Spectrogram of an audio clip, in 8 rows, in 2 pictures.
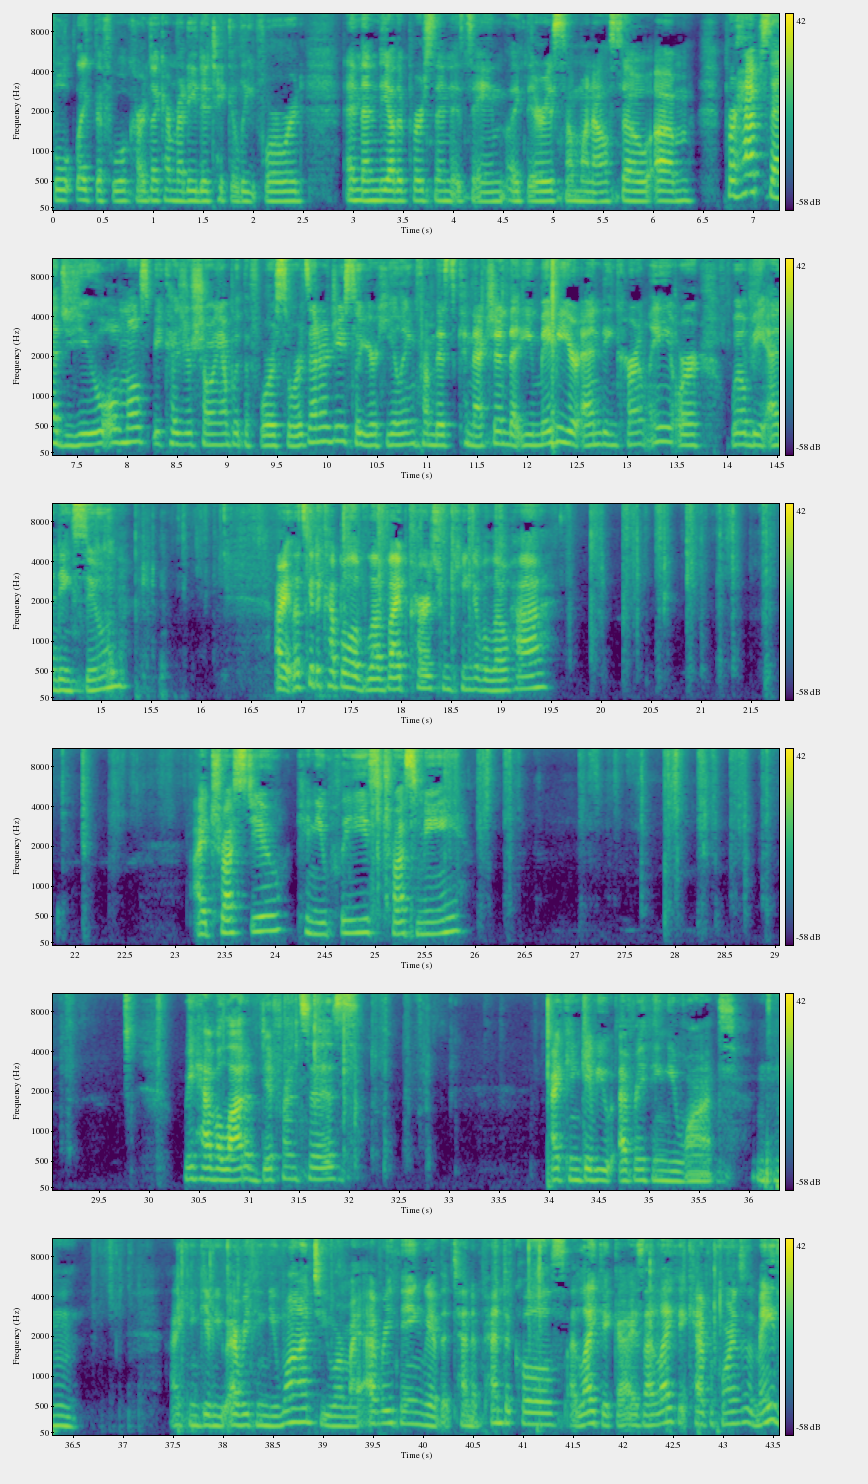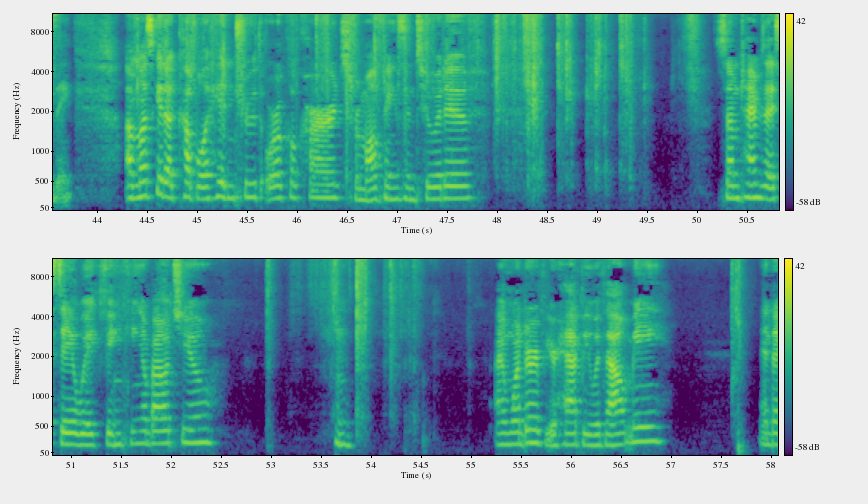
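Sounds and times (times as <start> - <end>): cards being shuffled: 14.0 - 23.0, 24.7 - 33.1, 36.2 - 38.5, 40.8 - 41.4, 44.4 - 50.2, 52.9 - 54.7, 57.6 - 57.8.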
